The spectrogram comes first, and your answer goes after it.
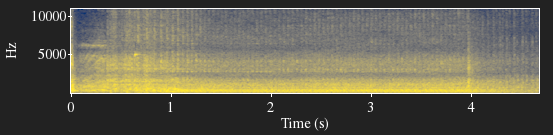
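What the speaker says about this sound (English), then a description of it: "we can start this one push button" A push-button-start Toro lawn mower engine turns over and catches, running at a steady loud drone for a few seconds before cutting off.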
